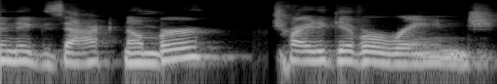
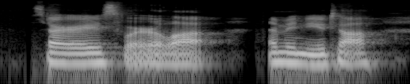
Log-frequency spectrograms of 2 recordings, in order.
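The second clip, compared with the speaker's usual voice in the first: ordinary talk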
